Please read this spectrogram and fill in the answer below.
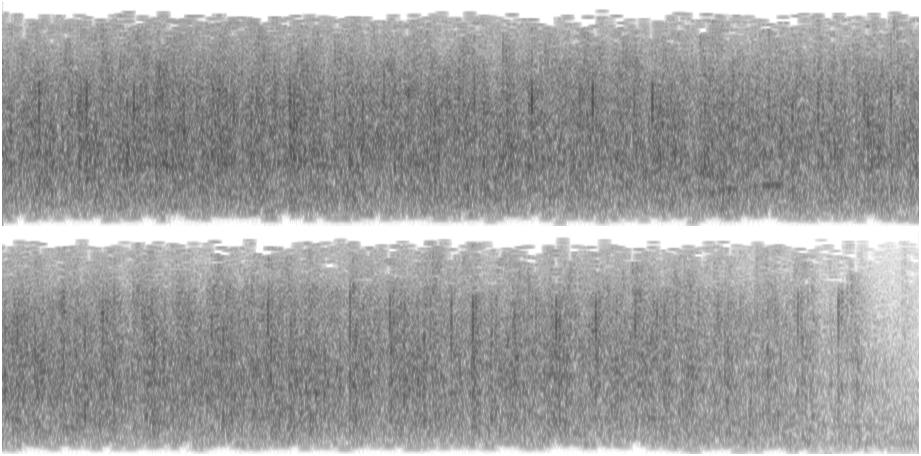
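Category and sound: crowd, audience applause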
